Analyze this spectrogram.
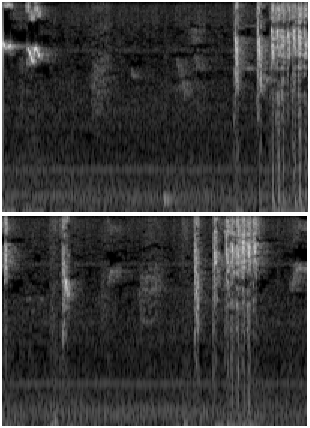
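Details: Kinoy singing in gacor tembakan style, dense and clear: short high chirps, then two loud buzzy bursts of rapid notes about three seconds apart, with brief whistled notes between.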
